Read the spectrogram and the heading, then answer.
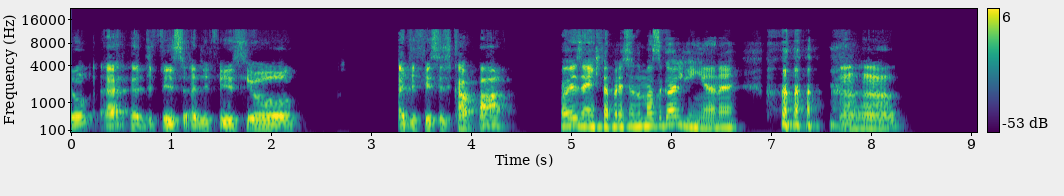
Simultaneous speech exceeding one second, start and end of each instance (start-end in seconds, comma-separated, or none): none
